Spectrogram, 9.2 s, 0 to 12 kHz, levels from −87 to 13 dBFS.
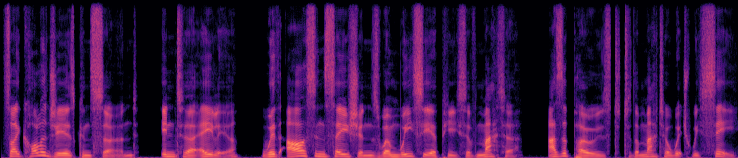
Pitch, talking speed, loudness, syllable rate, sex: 130 Hz, 150 wpm, -20 LUFS, 4.5 syllables/s, male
